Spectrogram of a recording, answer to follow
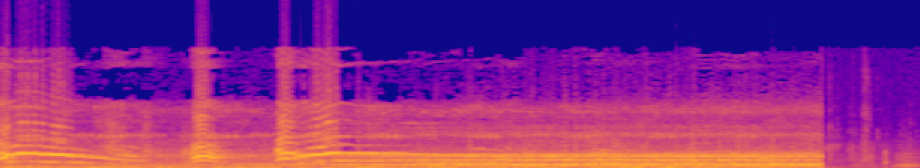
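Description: Canine howling over eerie music: a loud howl rises and falls at the start, two short yelps follow about a second in, then a long howl holds and slowly sinks. Everything cuts off suddenly just before the end.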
